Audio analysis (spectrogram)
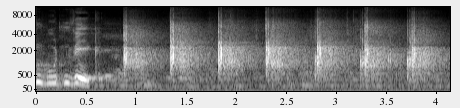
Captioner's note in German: Beifall bei der LINKEN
